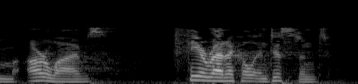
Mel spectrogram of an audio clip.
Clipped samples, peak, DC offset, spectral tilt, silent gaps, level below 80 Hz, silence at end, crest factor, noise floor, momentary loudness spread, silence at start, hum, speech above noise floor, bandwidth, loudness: under 0.1%; -10 dBFS; under 0.1%; -9 dB/octave; none; -60 dBFS; 0.3 s; 22 dB; -64 dBFS; 18 LU; 0 s; none; 33 dB; 5.8 kHz; -30 LUFS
